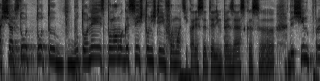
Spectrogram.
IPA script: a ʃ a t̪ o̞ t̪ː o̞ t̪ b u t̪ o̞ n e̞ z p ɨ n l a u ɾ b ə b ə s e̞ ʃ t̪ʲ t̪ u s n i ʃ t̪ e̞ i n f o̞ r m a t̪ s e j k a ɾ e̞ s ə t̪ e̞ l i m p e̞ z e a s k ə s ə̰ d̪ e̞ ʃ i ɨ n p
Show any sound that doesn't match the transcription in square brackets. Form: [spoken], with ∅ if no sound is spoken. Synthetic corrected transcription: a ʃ a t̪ o̞ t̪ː o̞ t̪ b u t̪ o̞ n e̞ z p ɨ n l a u ɾ [m] ə [ɡ] ə s e̞ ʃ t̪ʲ t̪ u [∅] n i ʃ t̪ e̞ i n f o̞ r m a t̪ s [i] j k a ɾ e̞ s ə t̪ e̞ l i m p e̞ z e a s k ə s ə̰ d̪ e̞ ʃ i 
